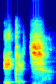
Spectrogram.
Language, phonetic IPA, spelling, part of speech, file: Russian, [ˈɨkətʲ], ыкать, verb, Ru-ы́кать.ogg
- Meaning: to make the sound of the letter ы (y)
